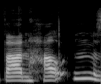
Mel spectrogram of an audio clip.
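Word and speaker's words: Van Houten: Well, Leslie um, Von Houten, is that how you say her name? Mm-hmm. She said in a later interview that she doesn't actually ever really remember Charles taking anything.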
